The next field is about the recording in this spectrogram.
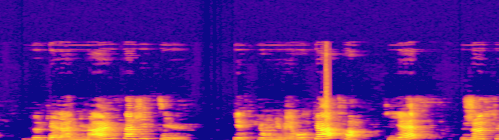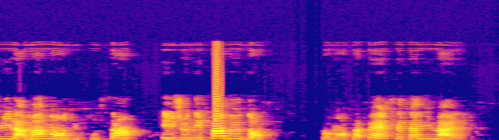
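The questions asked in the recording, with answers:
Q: Comment s'appelle cet animal?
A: la poule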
